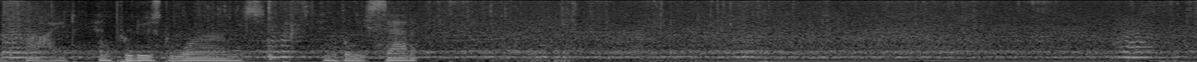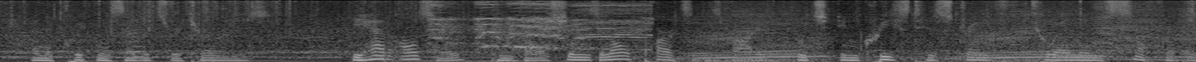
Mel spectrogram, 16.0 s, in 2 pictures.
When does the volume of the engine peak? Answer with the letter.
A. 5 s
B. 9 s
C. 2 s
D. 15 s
D.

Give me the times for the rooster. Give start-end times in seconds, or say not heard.
10.8-12.3.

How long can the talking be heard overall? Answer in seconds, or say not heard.
11 s.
